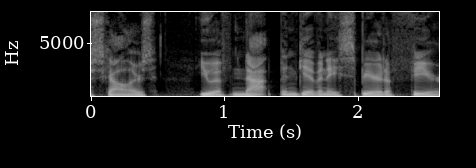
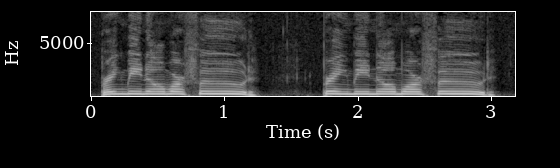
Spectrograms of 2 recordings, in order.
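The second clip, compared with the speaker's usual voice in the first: insistent shout, pitched way up; 10 semitones higher, 4 dB louder than usual. A narrator's reading. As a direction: shout it in a high, panicky little voice. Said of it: "Thumbling began to shout out again".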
